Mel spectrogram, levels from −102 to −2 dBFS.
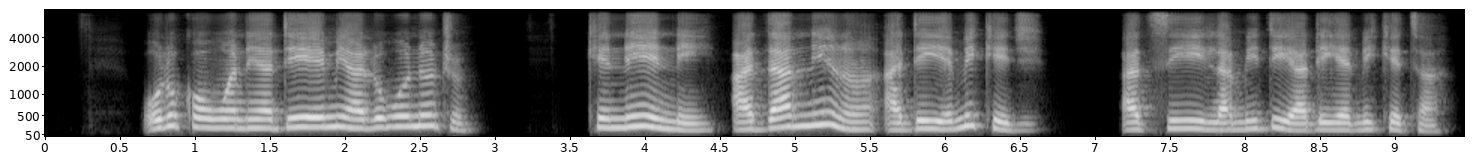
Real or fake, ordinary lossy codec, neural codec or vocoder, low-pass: fake; none; codec, 16 kHz, 0.2 kbps, FocalCodec; 7.2 kHz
